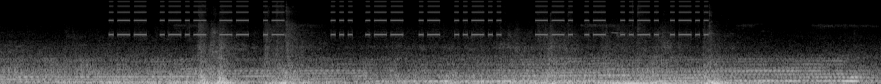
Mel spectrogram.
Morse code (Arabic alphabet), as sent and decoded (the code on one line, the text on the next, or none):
.-- .-.- -- .- / ... .-- .- ..-.. / --. .- ..-. .-..
وعما سواه غافل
